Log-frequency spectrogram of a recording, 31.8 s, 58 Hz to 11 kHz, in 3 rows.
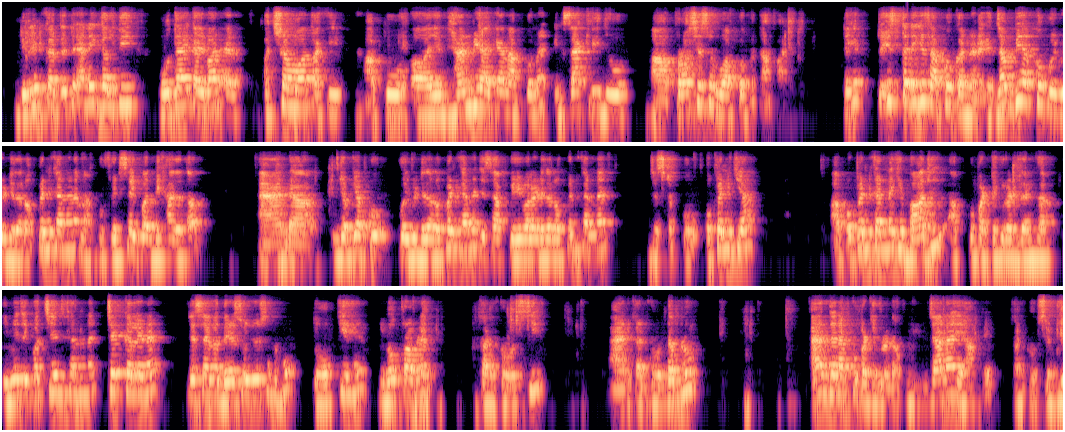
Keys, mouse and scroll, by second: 0.2-1.2 typing, 0.4 click, 1.2 click, 3.7 ctrl+alt+shift+v, 4.5 space, 5.6 ctrl+alt+click, 7.2 click, 7.9 v, 8.4 click, 11.3 click, 13.7 ctrl+o, 15.1 scroll down 1, 16.6 click, 20.6 ctrl+alt+i, 25.3 click, 25.9 ctrl+a, 26.9 ctrl+w, 26.9 c, 28.6 ctrl+w, 29.0 space, 29.2 click, 29.5 space, 29.6 v, 29.8 click, 30.1 w, 30.5 click, 31.6 ctrl+alt+shift+v.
